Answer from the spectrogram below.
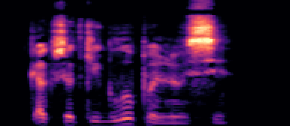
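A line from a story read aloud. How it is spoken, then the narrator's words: Quiet. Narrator (Russian): тихо сказал Юстас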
